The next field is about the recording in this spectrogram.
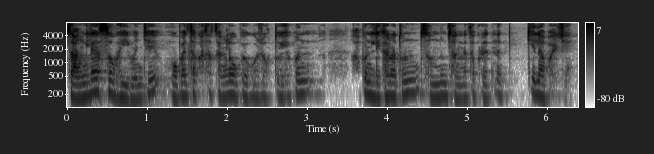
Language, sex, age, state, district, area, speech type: Marathi, male, 30-45, Maharashtra, Amravati, rural, spontaneous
